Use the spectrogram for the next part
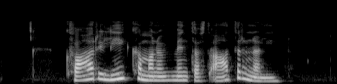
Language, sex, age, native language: Icelandic, female, 40-49, Icelandic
